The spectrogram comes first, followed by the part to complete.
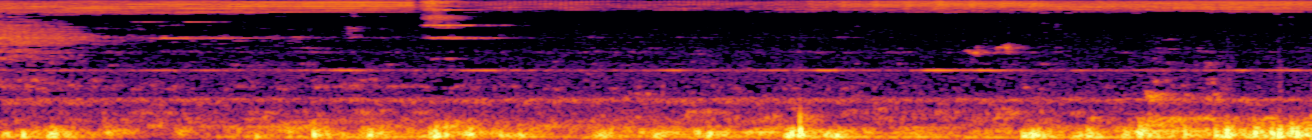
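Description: Irregular low thumps and rumble of wind buffeting the microphone, several a second, with a faint steady high-pitched tone behind them.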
